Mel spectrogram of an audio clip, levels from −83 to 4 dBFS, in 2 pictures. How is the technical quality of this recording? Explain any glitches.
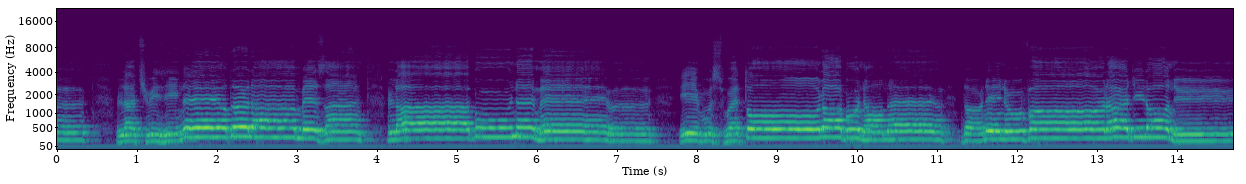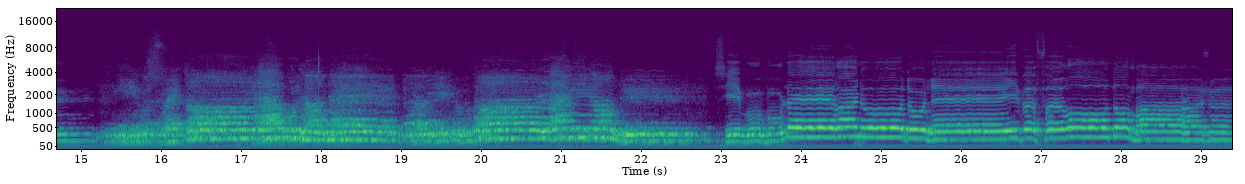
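One glitch stands out: a loud pop from 17.97 to 18.00 s, a single sharp pulse peaking a few decibels above the sound. It is likely a voltage transient, such as a switch, plug or static discharge, shaped by the downstream circuitry while the audio continues underneath.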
